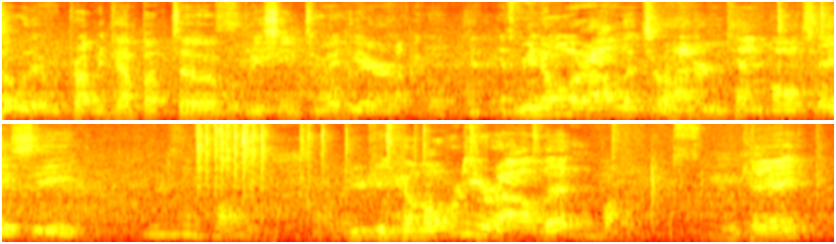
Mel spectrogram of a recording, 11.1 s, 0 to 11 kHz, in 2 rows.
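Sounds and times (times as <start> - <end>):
small sharp ratchet-like clicks: 6.8 - 7.9.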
